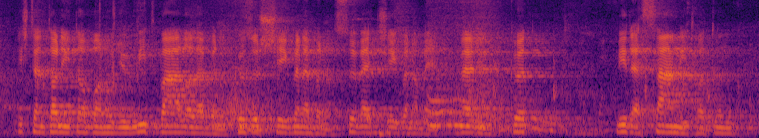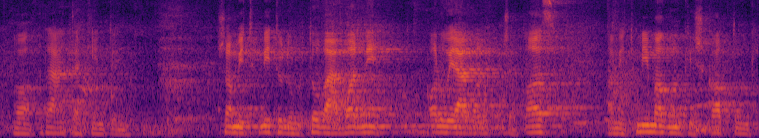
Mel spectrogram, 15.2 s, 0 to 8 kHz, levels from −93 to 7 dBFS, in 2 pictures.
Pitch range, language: 115-135 Hz, Hungarian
